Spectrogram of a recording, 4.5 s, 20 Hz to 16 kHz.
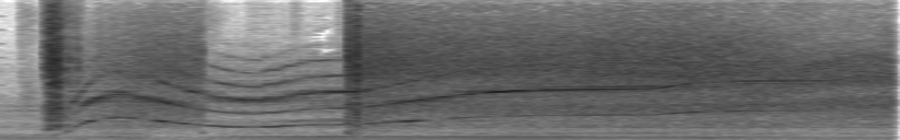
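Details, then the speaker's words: Generator-powered 1600 PSI, 1.2 GPM pressure washer fed from a 50-gallon tank, primed: steady pump drone under a loud, even spray hiss with no surging or pulsing; plenty of pressure for washing cars, normal. "as you can see guys, there's plenty of pressure there for cars."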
